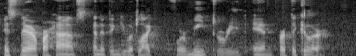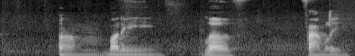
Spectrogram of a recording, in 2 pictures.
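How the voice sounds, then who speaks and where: Guy acting as a polite soft spoken male witch tarot reader, real deep and slow, roleplay audio. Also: animated, exaggerated voice. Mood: attentive, slightly shy. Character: gentle, courteous male witch, magick shop owner and tarot reader. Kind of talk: roleplay audio, acted monologue to the listener.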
